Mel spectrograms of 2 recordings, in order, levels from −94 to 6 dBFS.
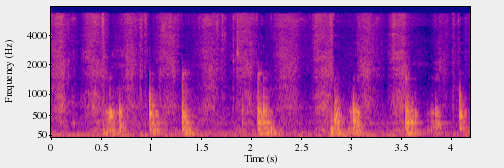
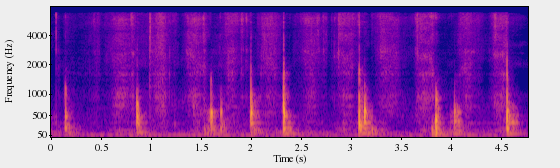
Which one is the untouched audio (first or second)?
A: first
